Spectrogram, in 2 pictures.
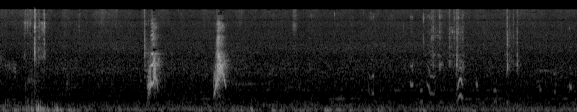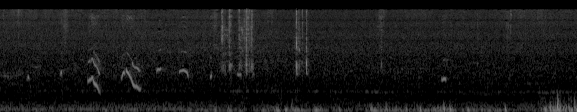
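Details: Havanese puppies from a Plano, Texas breeder let out scattered thin whimpers and squeaky yips, a cluster of curling notes near the middle, amid rustling, low background rumble and occasional sharp knocks.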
